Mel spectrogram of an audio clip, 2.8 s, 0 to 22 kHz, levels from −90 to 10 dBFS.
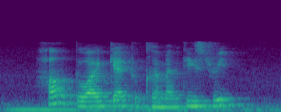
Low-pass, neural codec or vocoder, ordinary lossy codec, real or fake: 5.4 kHz; none; none; real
